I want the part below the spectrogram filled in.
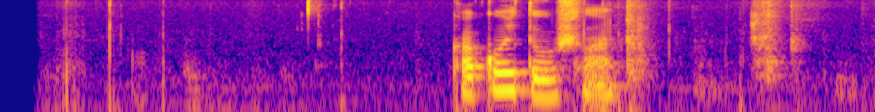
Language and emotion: Russian, neutral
